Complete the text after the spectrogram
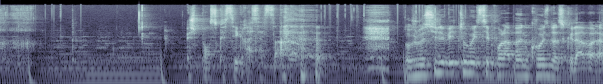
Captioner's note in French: rire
